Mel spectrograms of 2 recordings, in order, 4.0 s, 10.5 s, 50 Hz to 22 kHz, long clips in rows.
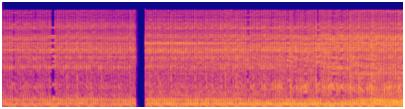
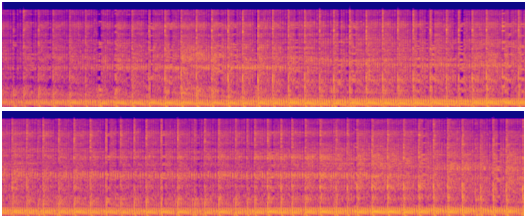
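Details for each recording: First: Husqvarna 562 XP chainsaw running with a harsh, loose metallic rattle over the engine buzz; owner suspects a worn piston (piston slap), later confirmed by wear marks and measurement. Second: Husqvarna 562XP chainsaw after a new piston was fitted to cure piston-slap rattle. Steady idle and quick revs with the rattle nearly gone; the slight remaining noise may be the centrifugal clutch. Compression was full before the repair.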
